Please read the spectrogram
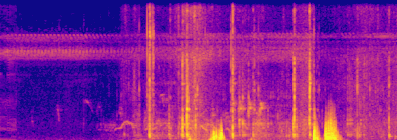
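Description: Leaves and branches rustling and snapping as someone pushes through dense undergrowth, in a string of loud irregular bursts that begin about two seconds in.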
